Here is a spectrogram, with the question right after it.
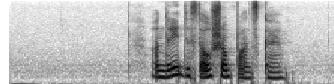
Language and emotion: Russian, neutral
